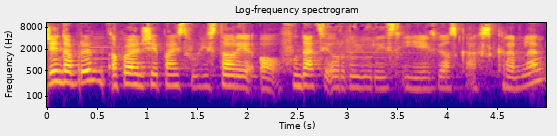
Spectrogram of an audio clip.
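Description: With noticeable background noise behind her, a woman speaks with hardly any pauses and big swings in loudness. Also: medium pitch for a woman, ordinary pitch variation, moderate pace. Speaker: activist moderating a press conference. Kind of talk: press conference. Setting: press conference at organisation headquarters.

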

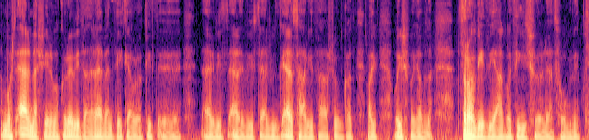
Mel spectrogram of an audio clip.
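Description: A man speaks in a very deep, low voice with a dark, mellow, somewhat breathy tone. His pace is fairly quick, pitch variation is ordinary, and the background is quiet. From southern Slovakia, Hungarian minority. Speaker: war eyewitness; witness. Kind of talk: interview testimony. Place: home room. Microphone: lapel.

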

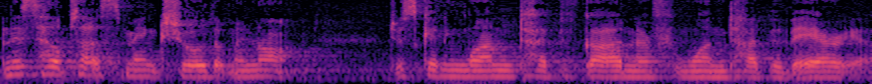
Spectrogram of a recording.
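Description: There is light background noise as a woman talks. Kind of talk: conference talk. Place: hall.

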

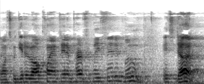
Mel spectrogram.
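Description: Speaking at a high pitch and a moderate pace, a man is heard with audible room echo and light background noise. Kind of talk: casual vlog chat. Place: garage. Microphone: camera far.

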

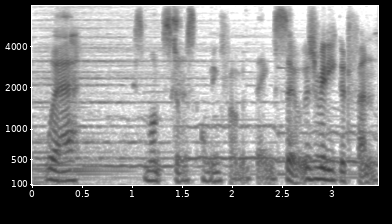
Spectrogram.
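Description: A woman with a Welsh accent, fairly low in pitch with ordinary pitch variation, over clear background music. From Wales. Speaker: actress. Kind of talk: interview answer. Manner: casual, chatty. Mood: warm, amused. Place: studio.

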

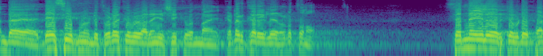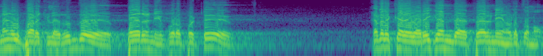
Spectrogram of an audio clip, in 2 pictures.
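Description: Over a quiet background, a man speaks at a medium pitch. His intonation is fairly even. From Tamil Nadu. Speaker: politician. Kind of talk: political speech. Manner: humorous storytelling. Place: hall. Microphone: podium.

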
